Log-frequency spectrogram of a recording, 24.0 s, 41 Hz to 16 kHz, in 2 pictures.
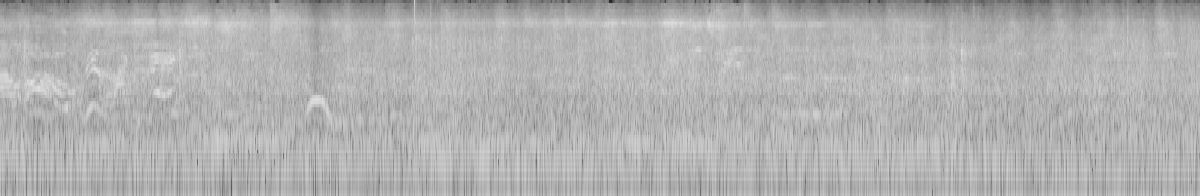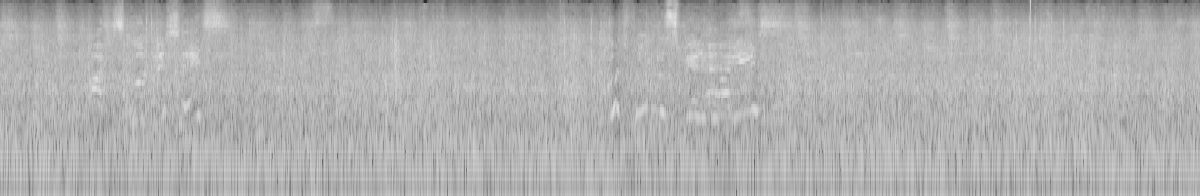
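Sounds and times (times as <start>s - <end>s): spinning ride rumble: 0.0s - 24.0s.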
